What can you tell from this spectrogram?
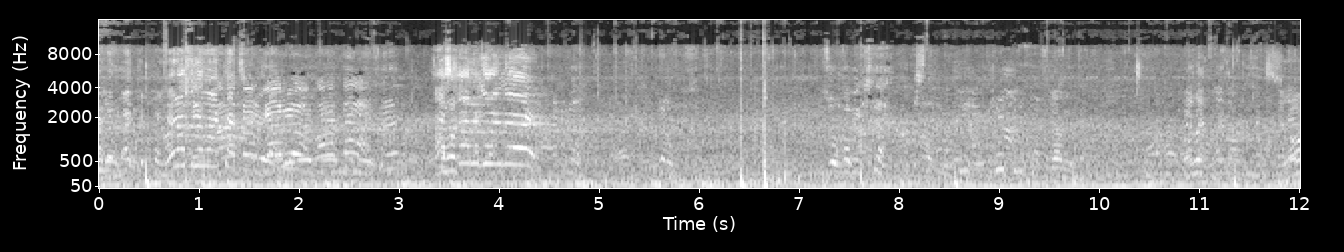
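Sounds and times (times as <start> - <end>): football kicked thuds: 6.4 - 7.8.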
